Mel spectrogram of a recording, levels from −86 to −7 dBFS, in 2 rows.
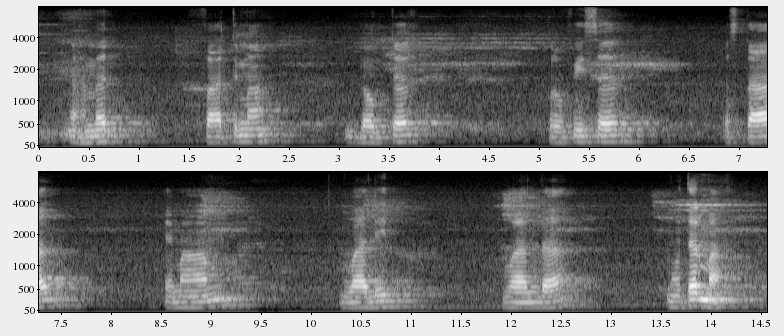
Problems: constant background noise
